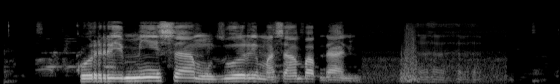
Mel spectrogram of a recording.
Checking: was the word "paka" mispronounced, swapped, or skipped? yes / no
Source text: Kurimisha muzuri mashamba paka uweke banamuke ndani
yes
